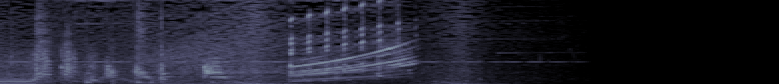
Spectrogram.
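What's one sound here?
A bright jingle plays with sparkling chimes.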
